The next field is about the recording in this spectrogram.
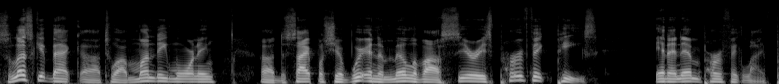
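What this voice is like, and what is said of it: Slightly congested voice from a cold. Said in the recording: “forgive me if you hear a little something in my voice. ... I have a little bit of a cold.”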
